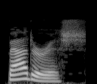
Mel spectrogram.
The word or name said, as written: badarish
